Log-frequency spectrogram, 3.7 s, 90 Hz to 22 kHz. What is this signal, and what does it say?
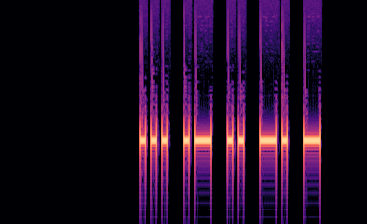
Morse code, heard as a keyed tone, about 22 wpm, 700 Hz. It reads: SAINT
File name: 5 Letter Words - First 3 Letters Given - 22wpm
